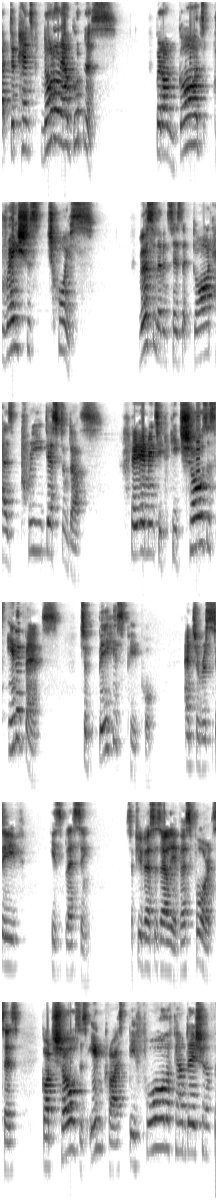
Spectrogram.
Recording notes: This sermon was preached at St Nicholas Home, Penang on 16th October 2020.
